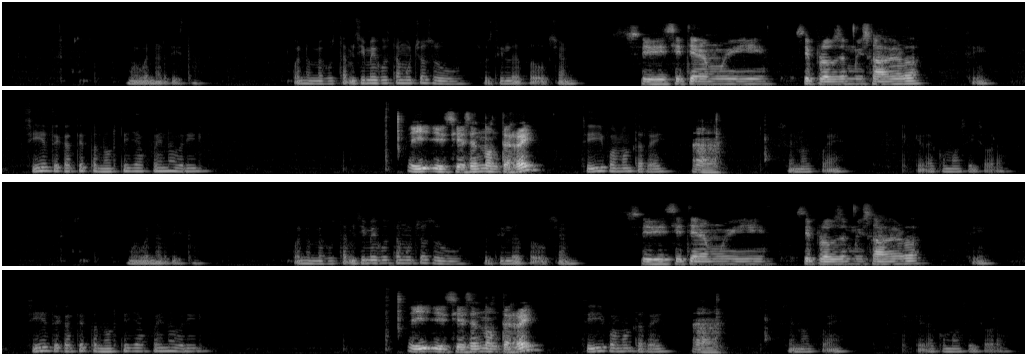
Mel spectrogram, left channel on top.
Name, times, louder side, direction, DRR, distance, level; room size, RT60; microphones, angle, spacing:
voice 1, 1.2-2.0 2.9-5.8 9.7-9.9 10.5-12.3 16.1-16.9 18.1-18.7 19.4-20.3, left 1 dB, 40° left, 0.7 m, -36 dB
voice 2, 6.2-7.7 8.1-9.2 14.3-15.6 17.1-17.4, left 2 dB, 90° left, 1.3 m, -25 dB
5.4 x 2.3 x 2.7 m
head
